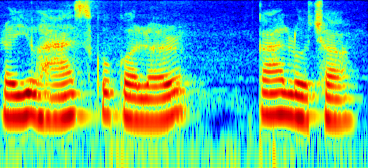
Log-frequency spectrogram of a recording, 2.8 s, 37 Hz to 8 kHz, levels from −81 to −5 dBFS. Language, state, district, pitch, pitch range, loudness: Nepali, West Bengal, Darjeeling, 185 Hz, 175-200 Hz, -13 LUFS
